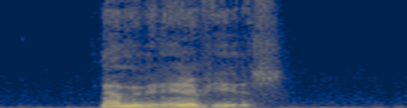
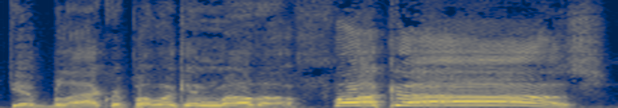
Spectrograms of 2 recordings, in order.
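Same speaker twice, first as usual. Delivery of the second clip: very high, slow, louder screaming insult; cracking shout; 9 dB louder, much slower than usual. Pretend. Mock rally rant.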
